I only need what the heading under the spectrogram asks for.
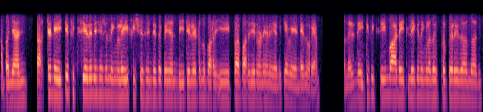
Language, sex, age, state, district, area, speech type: Malayalam, male, 30-45, Kerala, Kozhikode, urban, conversation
